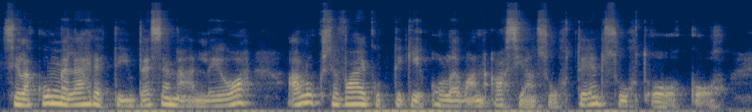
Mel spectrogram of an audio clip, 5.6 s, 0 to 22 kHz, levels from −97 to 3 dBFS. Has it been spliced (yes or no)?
no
